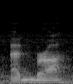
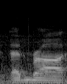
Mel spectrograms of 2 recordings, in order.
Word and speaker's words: Edinburgh: Manchester Oxford Nottingham Birmingham Edinburgh learned I was pronouncing that wrong ed bra and there may be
